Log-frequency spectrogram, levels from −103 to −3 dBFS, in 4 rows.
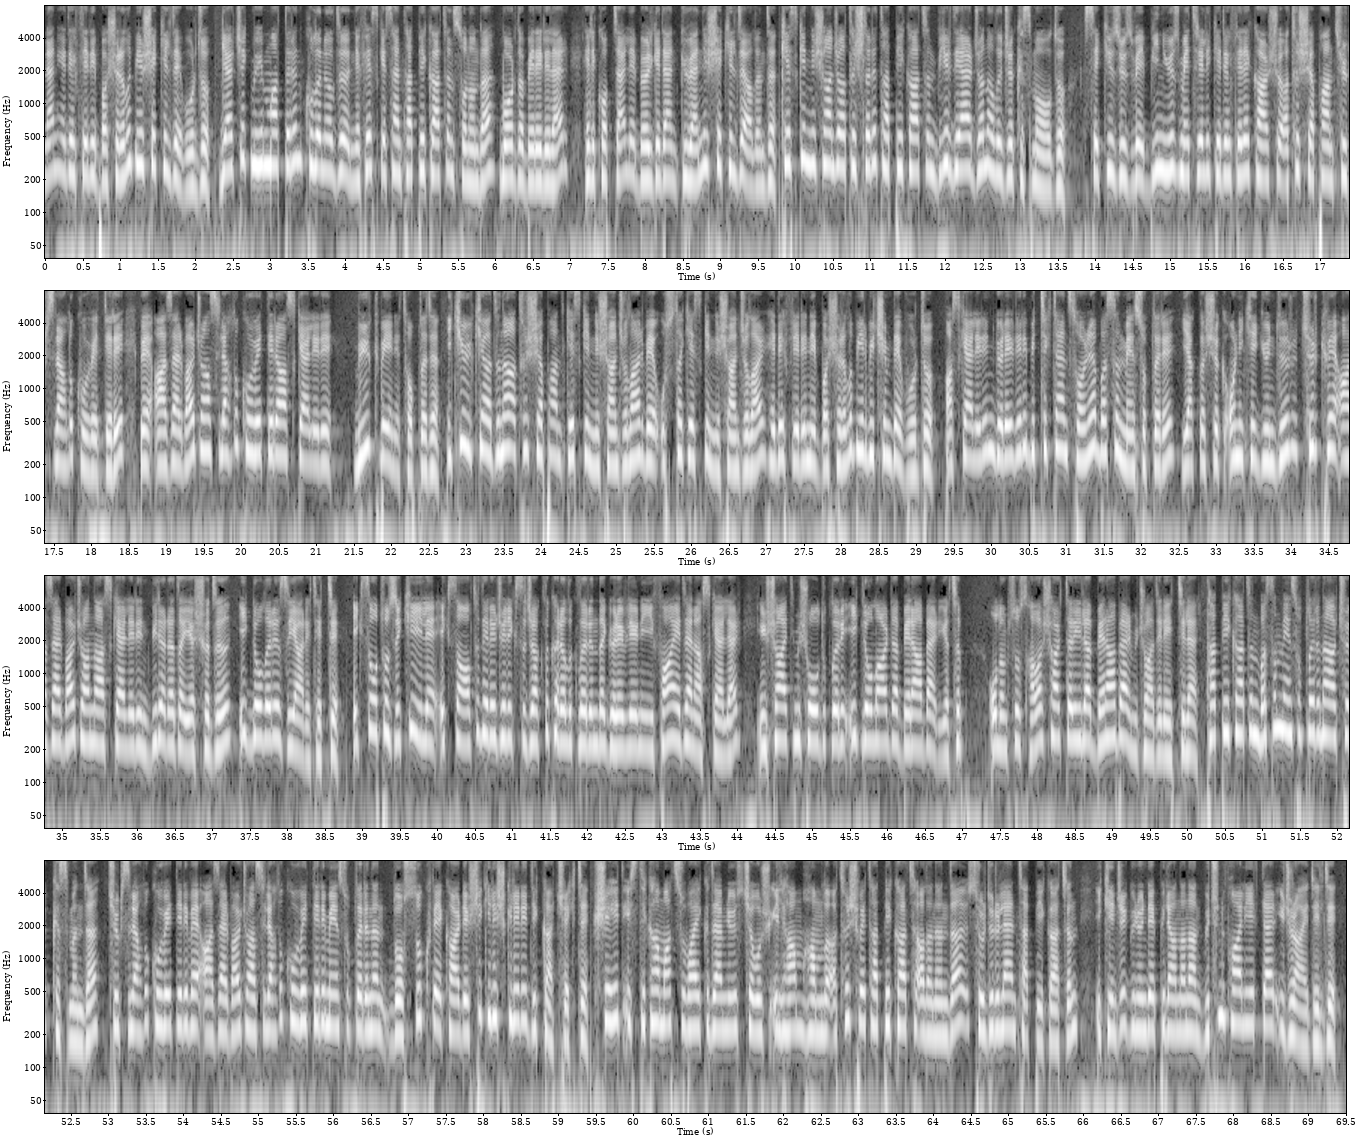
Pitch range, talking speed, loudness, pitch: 205-250 Hz, 125 wpm, -12 LUFS, 230 Hz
